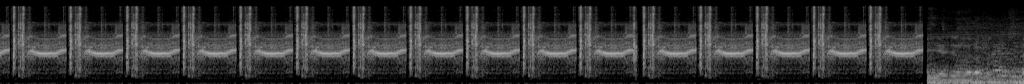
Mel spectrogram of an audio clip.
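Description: A camera-shutter click sound effect repeating evenly, a little over twice a second, then cutting off suddenly about nine seconds in. After the cut comes the noise of a busy café room with voices.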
